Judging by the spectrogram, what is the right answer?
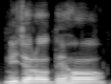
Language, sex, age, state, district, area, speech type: Odia, male, 45-60, Odisha, Nabarangpur, rural, spontaneous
